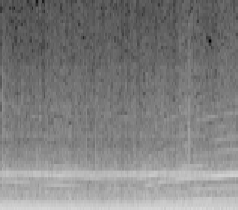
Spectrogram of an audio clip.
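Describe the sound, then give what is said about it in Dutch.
A car engine roars at full throttle with the accelerator floored, a loud, steady high-revving drone whose pitch climbs slightly toward the end, continuous with no voices. “Ik zit er op de plank.”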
